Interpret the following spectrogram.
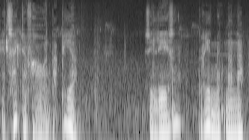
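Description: Low-voiced, watchful young detective. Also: male voice, animated, measured pace, heavy background noise. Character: calm, watchful teenage boy detective. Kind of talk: radio play acting.

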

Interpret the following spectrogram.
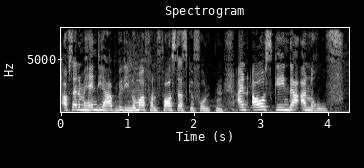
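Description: A woman's voice: on the high side, steady tone, brisk, pushed and bright, a little hiss or hum. An actress playing a stern woman who interrogates a teenage boy in a radio play, with a cold, accusing manner.

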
